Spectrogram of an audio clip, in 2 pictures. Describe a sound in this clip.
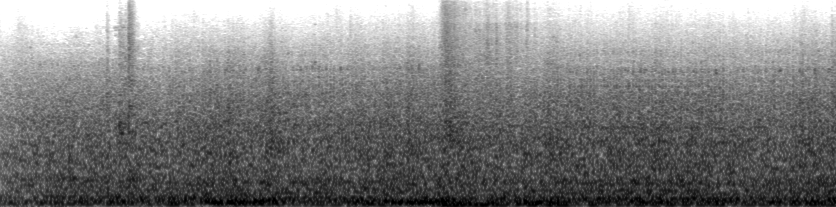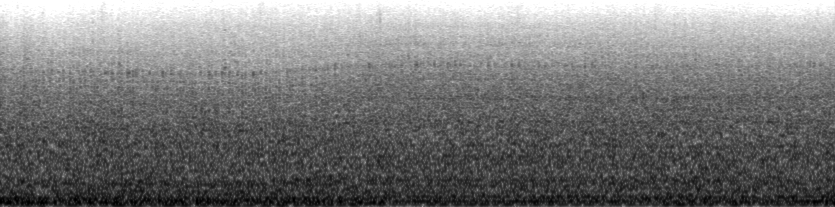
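A tank engine rumbles steadily as the tank drives over rough ground.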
